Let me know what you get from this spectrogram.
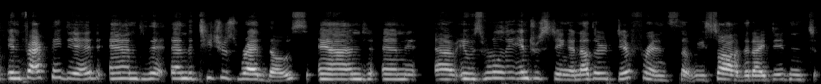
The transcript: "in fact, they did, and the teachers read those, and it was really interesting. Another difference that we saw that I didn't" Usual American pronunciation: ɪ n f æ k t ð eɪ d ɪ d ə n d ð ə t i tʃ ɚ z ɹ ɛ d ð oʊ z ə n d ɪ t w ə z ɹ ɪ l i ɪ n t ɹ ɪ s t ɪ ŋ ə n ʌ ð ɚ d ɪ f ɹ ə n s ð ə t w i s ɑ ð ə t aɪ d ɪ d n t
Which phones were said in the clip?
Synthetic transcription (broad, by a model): ɪ n f æ k t ð eɪ d ɪ d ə n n ð ə t i tʃ ɚ z ɹ ɛ d ð oʊ z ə n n ɪ t w ə z ɹ ɪ l i ɪ n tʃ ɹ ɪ s t ɪ ŋ ə n ʌ ð ɚ d ɪ f ɹ ə n s ð ə t w i s ɑ ð ə t aɪ d ɪ d n t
